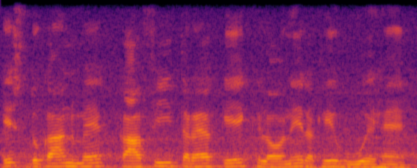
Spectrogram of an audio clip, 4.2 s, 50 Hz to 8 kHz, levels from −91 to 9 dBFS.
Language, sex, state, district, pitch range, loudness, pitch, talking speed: Hindi, male, Uttar Pradesh, Lalitpur, 130-150 Hz, -17 LUFS, 145 Hz, 145 wpm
